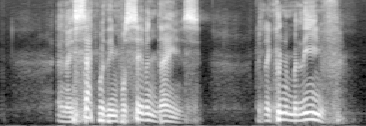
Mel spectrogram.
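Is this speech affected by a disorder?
Yes: cleft palate; talks funny, self-described.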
